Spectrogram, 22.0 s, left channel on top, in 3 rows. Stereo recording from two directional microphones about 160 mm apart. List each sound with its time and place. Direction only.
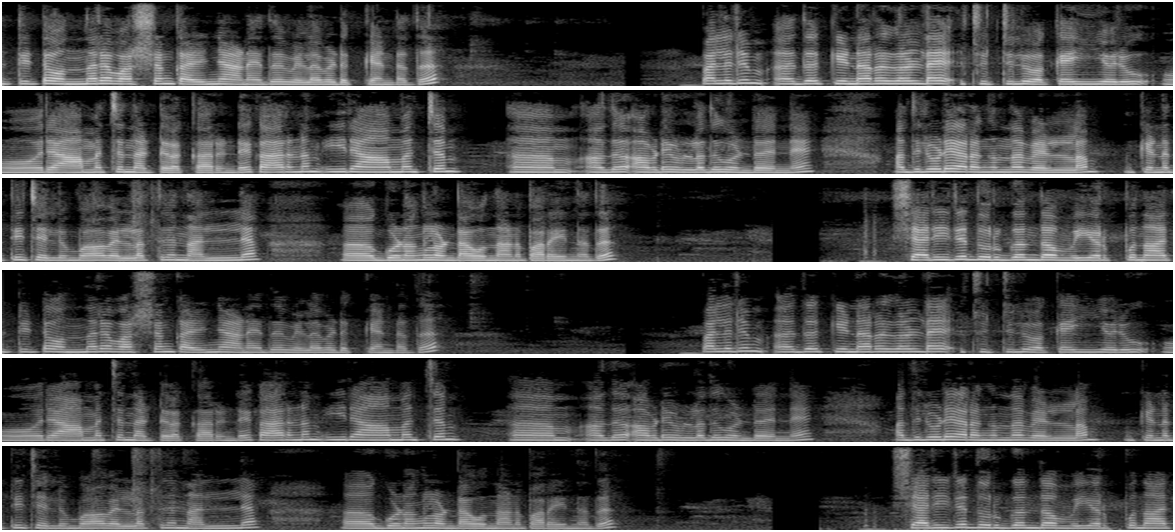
0.1 s speech: 30° left (ahead or behind)
4.4 s speech: 20° left (ahead or behind)
20.1 s speech: 15° left (ahead or behind)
